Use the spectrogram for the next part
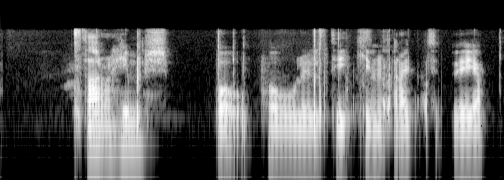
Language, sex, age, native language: Icelandic, male, 14, Icelandic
